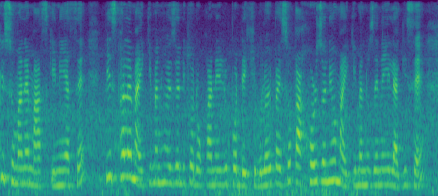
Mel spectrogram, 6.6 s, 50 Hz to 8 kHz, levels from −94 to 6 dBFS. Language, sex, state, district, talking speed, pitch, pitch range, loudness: Assamese, female, Assam, Kamrup Metropolitan, 155 wpm, 235 Hz, 220-260 Hz, -17 LUFS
